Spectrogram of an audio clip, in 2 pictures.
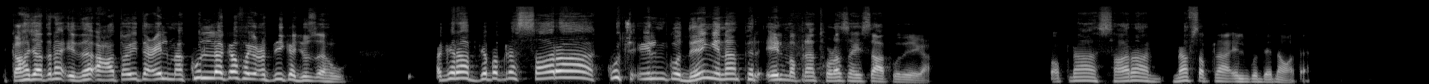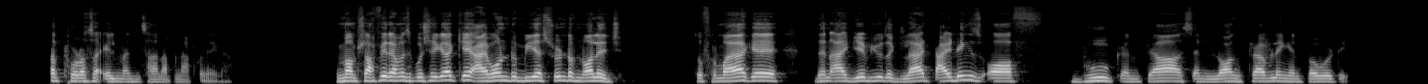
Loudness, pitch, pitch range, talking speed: -19 LUFS, 165 Hz, 145-225 Hz, 175 wpm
